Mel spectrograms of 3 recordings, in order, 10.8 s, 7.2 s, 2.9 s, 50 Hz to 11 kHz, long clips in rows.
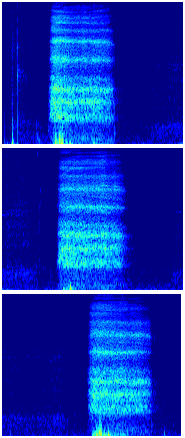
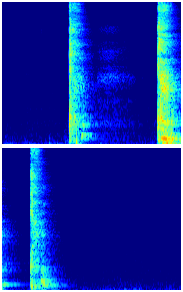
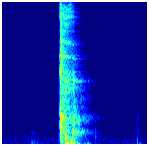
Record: {
  "exhalation_length": "10.8 s",
  "exhalation_amplitude": 2340,
  "exhalation_signal_mean_std_ratio": 0.44,
  "three_cough_length": "7.2 s",
  "three_cough_amplitude": 12340,
  "three_cough_signal_mean_std_ratio": 0.25,
  "cough_length": "2.9 s",
  "cough_amplitude": 9586,
  "cough_signal_mean_std_ratio": 0.26,
  "survey_phase": "beta (2021-08-13 to 2022-03-07)",
  "age": "18-44",
  "gender": "Female",
  "wearing_mask": "No",
  "symptom_none": true,
  "smoker_status": "Never smoked",
  "respiratory_condition_asthma": false,
  "respiratory_condition_other": false,
  "recruitment_source": "REACT",
  "submission_delay": "2 days",
  "covid_test_result": "Negative",
  "covid_test_method": "RT-qPCR"
}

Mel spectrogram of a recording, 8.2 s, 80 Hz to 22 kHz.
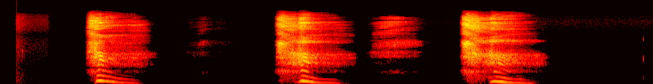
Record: {
  "exhalation_length": "8.2 s",
  "exhalation_amplitude": 16199,
  "exhalation_signal_mean_std_ratio": 0.39,
  "survey_phase": "beta (2021-08-13 to 2022-03-07)",
  "age": "45-64",
  "gender": "Female",
  "wearing_mask": "No",
  "symptom_none": true,
  "smoker_status": "Ex-smoker",
  "respiratory_condition_asthma": false,
  "respiratory_condition_other": false,
  "recruitment_source": "REACT",
  "submission_delay": "1 day",
  "covid_test_result": "Negative",
  "covid_test_method": "RT-qPCR",
  "influenza_a_test_result": "Negative",
  "influenza_b_test_result": "Negative"
}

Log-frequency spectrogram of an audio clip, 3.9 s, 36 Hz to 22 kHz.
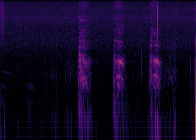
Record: {
  "three_cough_length": "3.9 s",
  "three_cough_amplitude": 4615,
  "three_cough_signal_mean_std_ratio": 0.22,
  "survey_phase": "alpha (2021-03-01 to 2021-08-12)",
  "age": "18-44",
  "gender": "Male",
  "wearing_mask": "Yes",
  "symptom_cough_any": true,
  "symptom_new_continuous_cough": true,
  "symptom_fever_high_temperature": true,
  "symptom_headache": true,
  "symptom_change_to_sense_of_smell_or_taste": true,
  "symptom_loss_of_taste": true,
  "symptom_onset": "2 days",
  "smoker_status": "Current smoker (1 to 10 cigarettes per day)",
  "respiratory_condition_asthma": false,
  "respiratory_condition_other": false,
  "recruitment_source": "Test and Trace",
  "submission_delay": "2 days",
  "covid_test_result": "Positive",
  "covid_test_method": "RT-qPCR",
  "covid_ct_value": 15.4,
  "covid_ct_gene": "ORF1ab gene",
  "covid_ct_mean": 15.7,
  "covid_viral_load": "6900000 copies/ml",
  "covid_viral_load_category": "High viral load (>1M copies/ml)"
}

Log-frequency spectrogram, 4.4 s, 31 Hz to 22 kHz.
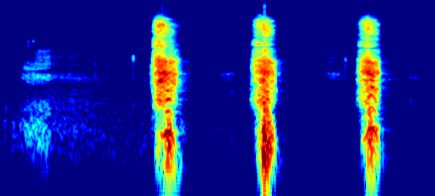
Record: {
  "exhalation_length": "4.4 s",
  "exhalation_amplitude": 32767,
  "exhalation_signal_mean_std_ratio": 0.28,
  "survey_phase": "beta (2021-08-13 to 2022-03-07)",
  "age": "18-44",
  "gender": "Female",
  "wearing_mask": "No",
  "symptom_none": true,
  "smoker_status": "Ex-smoker",
  "respiratory_condition_asthma": false,
  "respiratory_condition_other": false,
  "recruitment_source": "REACT",
  "submission_delay": "0 days",
  "covid_test_result": "Negative",
  "covid_test_method": "RT-qPCR",
  "covid_ct_value": 37.5,
  "covid_ct_gene": "N gene",
  "influenza_a_test_result": "Negative",
  "influenza_b_test_result": "Negative"
}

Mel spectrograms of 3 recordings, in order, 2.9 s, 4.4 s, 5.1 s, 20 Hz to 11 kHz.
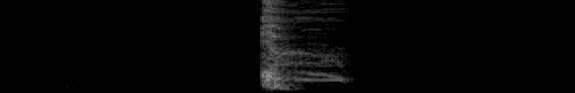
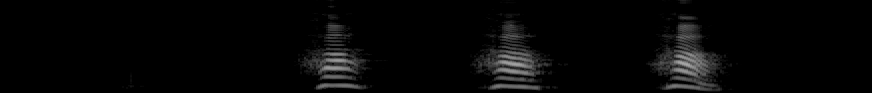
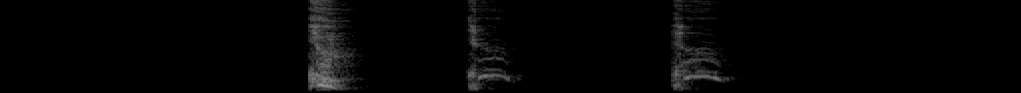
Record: {
  "cough_length": "2.9 s",
  "cough_amplitude": 3417,
  "cough_signal_mean_std_ratio": 0.23,
  "exhalation_length": "4.4 s",
  "exhalation_amplitude": 4815,
  "exhalation_signal_mean_std_ratio": 0.27,
  "three_cough_length": "5.1 s",
  "three_cough_amplitude": 2931,
  "three_cough_signal_mean_std_ratio": 0.25,
  "survey_phase": "beta (2021-08-13 to 2022-03-07)",
  "age": "45-64",
  "gender": "Female",
  "wearing_mask": "No",
  "symptom_none": true,
  "smoker_status": "Never smoked",
  "respiratory_condition_asthma": false,
  "respiratory_condition_other": false,
  "recruitment_source": "REACT",
  "submission_delay": "2 days",
  "covid_test_result": "Negative",
  "covid_test_method": "RT-qPCR"
}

